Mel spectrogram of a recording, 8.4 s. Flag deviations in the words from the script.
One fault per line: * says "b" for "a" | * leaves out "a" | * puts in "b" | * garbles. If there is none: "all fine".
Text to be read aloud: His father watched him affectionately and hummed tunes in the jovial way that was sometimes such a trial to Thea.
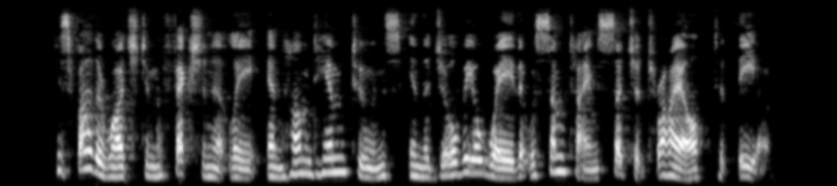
* puts in "hymn"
